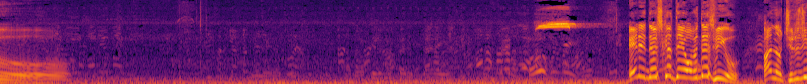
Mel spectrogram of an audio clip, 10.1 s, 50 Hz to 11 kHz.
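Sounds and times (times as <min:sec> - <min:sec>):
distant players calling out: 0:00.0 - 0:01.8.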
